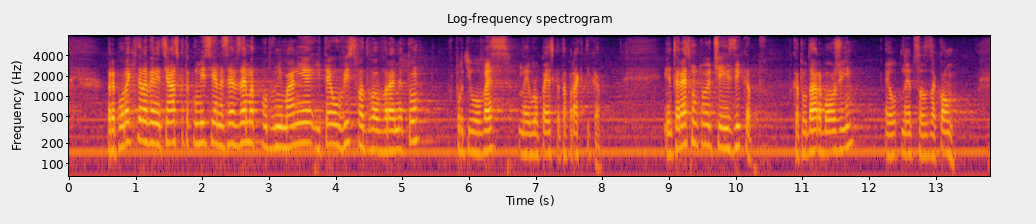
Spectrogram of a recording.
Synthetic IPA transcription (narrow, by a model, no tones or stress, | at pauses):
pɾɛpoɾək̟i̥t̪ɛnɐvɛnɛt̪sianskə̥t̪əkomisijənɛsɛvzɛmət̪̚pod̪vnimaniɛit̪ɛovisvət̪vɐfːɾɛmɛt̪o | fpɾot̪̬ivovɛs | nɐɛvɾopɛjskət̪əpɾakt̪ikə̰ | int̪ɛɾɛsnot̪oɛt͡ʃɛːzikət̪ | kɐt̪ɔd̪aɾbɔʒi | ɛot̪nɛt̪səzːɐkɔn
